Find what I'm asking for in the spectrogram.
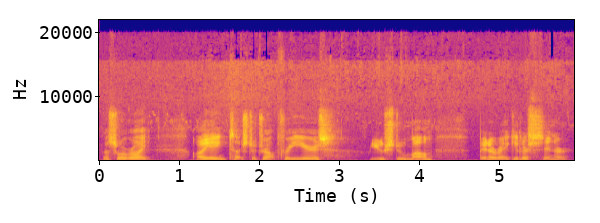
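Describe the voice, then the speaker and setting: Man playing gravelly, roguish old English countryman. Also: medium pitch, very animated, pushed and bright, exaggerated voice. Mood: coaxing, sly. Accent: rural English. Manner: rustic dialect, deferential, repeats himself slowly for effect.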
